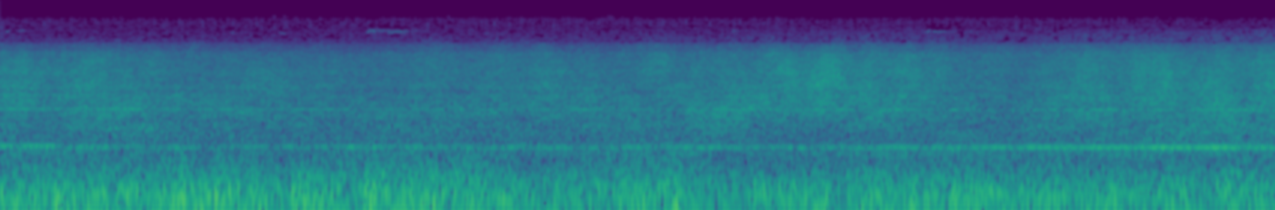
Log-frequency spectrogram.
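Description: An easyJet airliner lands at Manchester Airport, a continuous dense jet roar with a steady high engine whine, holding level and close throughout.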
